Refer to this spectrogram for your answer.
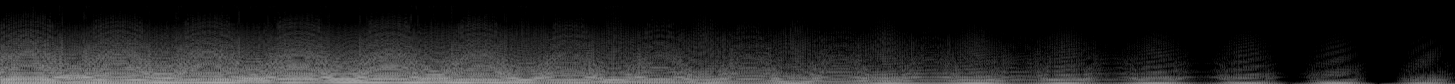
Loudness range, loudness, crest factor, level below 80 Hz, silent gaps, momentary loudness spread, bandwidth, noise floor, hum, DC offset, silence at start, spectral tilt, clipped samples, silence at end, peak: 15 LU; -31 LUFS; 14 dB; -36 dBFS; none; 17 LU; 17 kHz; -50 dBFS; none; under 0.1%; 0 s; -7 dB/octave; under 0.1%; 0 s; -16 dBFS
